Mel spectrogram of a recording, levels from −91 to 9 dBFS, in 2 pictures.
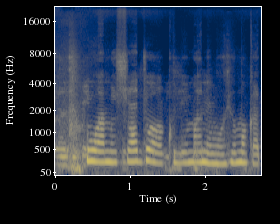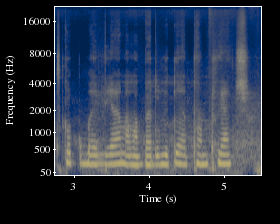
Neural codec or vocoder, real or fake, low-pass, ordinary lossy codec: codec, 44.1 kHz, 2.6 kbps, DAC; fake; none; none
